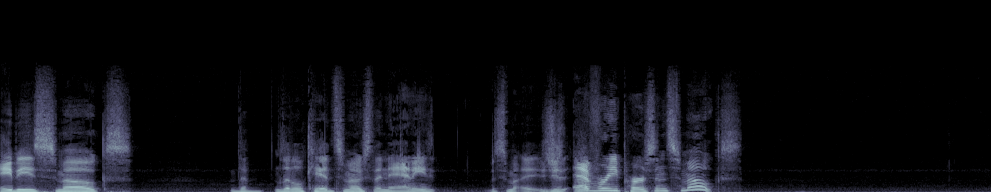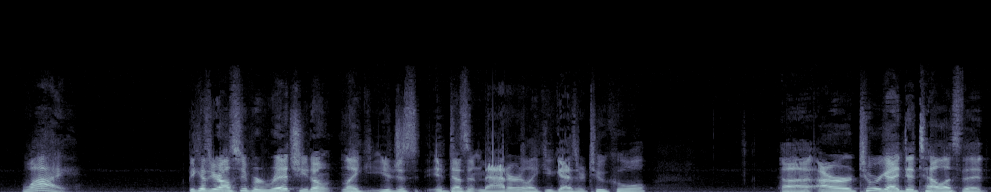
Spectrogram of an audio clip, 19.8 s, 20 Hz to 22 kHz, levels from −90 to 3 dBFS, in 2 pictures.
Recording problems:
garbled, watery; slightly
abrupt cut into speech; at the start

